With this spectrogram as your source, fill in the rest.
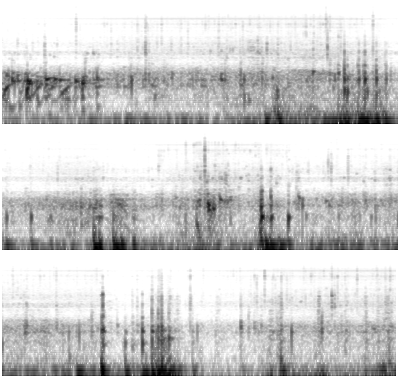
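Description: Water surges and rumbles, low and muffled, all around underwater.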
